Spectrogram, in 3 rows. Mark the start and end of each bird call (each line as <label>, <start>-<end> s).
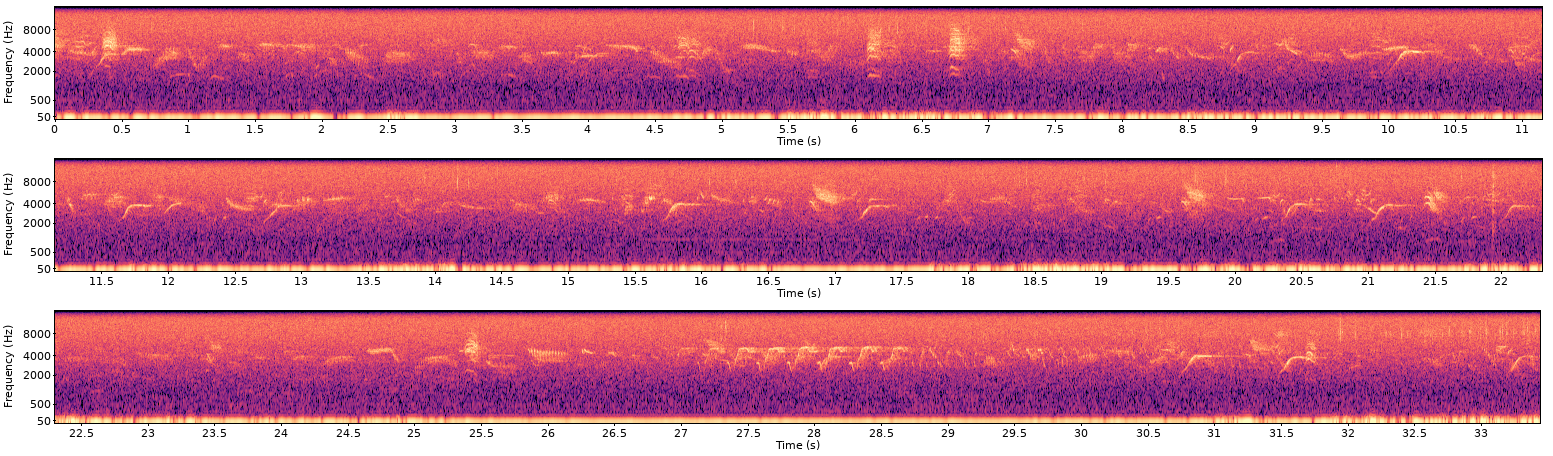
Eurasian Skylark (Alauda arvensis), 0.0-5.6 s
Hawaii Amakihi (Chlorodrepanis virens), 0.4-0.5 s
Hawaii Amakihi (Chlorodrepanis virens), 4.6-4.8 s
Hawaii Amakihi (Chlorodrepanis virens), 6.1-6.2 s
Hawaii Amakihi (Chlorodrepanis virens), 6.7-6.8 s
Hawaii Amakihi (Chlorodrepanis virens), 7.2-7.3 s
Eurasian Skylark (Alauda arvensis), 7.7-19.6 s
Hawaii Amakihi (Chlorodrepanis virens), 8.8-9.1 s
Hawaii Amakihi (Chlorodrepanis virens), 10.0-10.3 s
Hawaii Amakihi (Chlorodrepanis virens), 11.6-11.9 s
Hawaii Amakihi (Chlorodrepanis virens), 12.7-13.0 s
Hawaii Amakihi (Chlorodrepanis virens), 14.8-15.0 s
Hawaii Amakihi (Chlorodrepanis virens), 15.6-16.1 s
Hawaii Amakihi (Chlorodrepanis virens), 16.8-17.5 s
Hawaii Amakihi (Chlorodrepanis virens), 19.6-19.8 s
Hawaii Amakihi (Chlorodrepanis virens), 20.2-20.6 s
Hawaii Amakihi (Chlorodrepanis virens), 20.9-21.6 s
Eurasian Skylark (Alauda arvensis), 22.9-26.5 s
Hawaii Amakihi (Chlorodrepanis virens), 25.3-25.5 s
Hawaii Amakihi (Chlorodrepanis virens), 26.9-28.7 s
Eurasian Skylark (Alauda arvensis), 29.2-32.3 s
Hawaii Amakihi (Chlorodrepanis virens), 30.6-31.8 s
Hawaii Amakihi (Chlorodrepanis virens), 33.1-33.4 s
